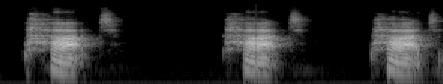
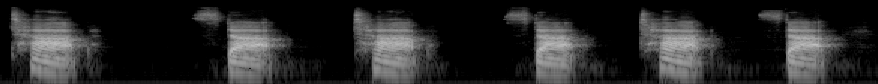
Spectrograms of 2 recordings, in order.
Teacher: the p had a big puff of air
